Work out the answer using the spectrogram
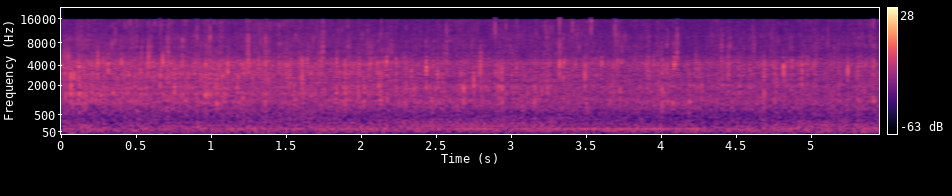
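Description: Venison sizzling in a discada: a steady hiss full of small crackling pops.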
